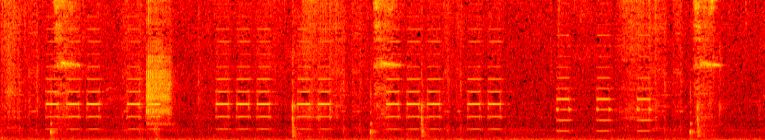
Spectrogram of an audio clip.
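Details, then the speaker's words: Repeating electronic beep patterns over steady machine noise: a Galileo ventilator alarming after its mode and settings were changed, in a respiratory therapy lecture. "And typically you'll see what happens, you change your mode in your settings, you have to change your alarms, which you'll learn about. That's why it's alarming right now."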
